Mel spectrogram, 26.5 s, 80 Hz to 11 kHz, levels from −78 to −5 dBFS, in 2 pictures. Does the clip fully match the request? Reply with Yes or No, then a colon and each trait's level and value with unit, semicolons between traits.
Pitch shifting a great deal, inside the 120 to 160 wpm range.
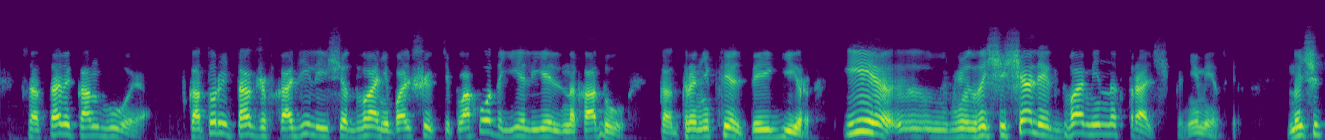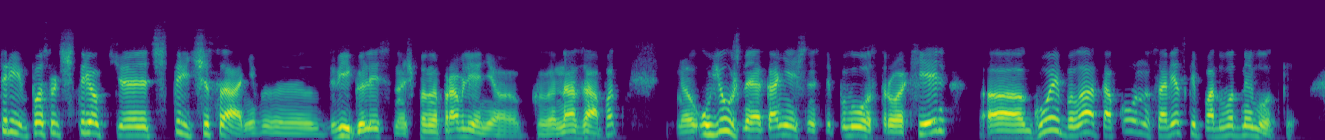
No: wide, 6.6 semitones; slow, 110 wpm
